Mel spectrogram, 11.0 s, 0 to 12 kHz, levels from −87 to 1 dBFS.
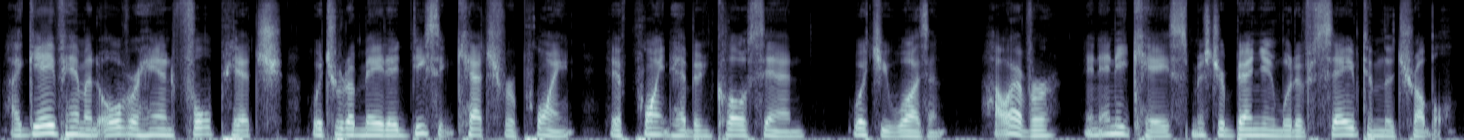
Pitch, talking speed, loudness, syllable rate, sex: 135 Hz, 200 wpm, -19 LUFS, 4.9 syllables/s, male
